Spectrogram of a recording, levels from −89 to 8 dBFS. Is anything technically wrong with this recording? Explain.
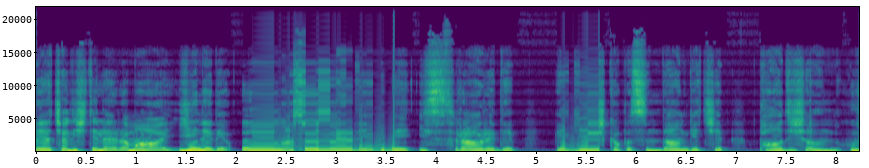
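Yes. There are two problems. Throughout the speech there is channel delay (comb filtering): one channel runs less than a millisecond behind the other, and when the two are summed to mono the shared content cancels at evenly spaced frequencies starting near 700 Hz. The voice sounds hollow and phasey, with fixed notches.

Robotic sound from repeated short buffers is audible from 2.16 to 3.57 s, after "çalıştılar ama yine de" and before "ısrar edip ve", and again from 5.24 to 5.62 s, before "kapısından geçip". The likely cause is audio arriving too rarely, with the last fragment of roughly 5 ms looped in place of the missing signal. This imposes a rigid 188 Hz metallic buzz that only loosely follows the speech.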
